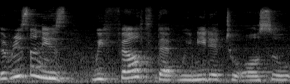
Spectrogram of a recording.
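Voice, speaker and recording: A woman speaks over noticeable background noise. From Kenya, Nakuru. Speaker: startup co-founder. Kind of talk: interview. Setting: studio.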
